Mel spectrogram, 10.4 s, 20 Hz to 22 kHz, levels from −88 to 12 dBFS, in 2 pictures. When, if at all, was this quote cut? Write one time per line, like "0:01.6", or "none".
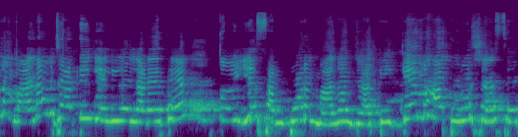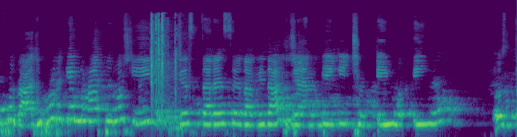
0:06.7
